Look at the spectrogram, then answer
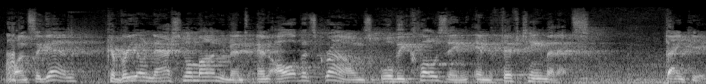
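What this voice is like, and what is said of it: Perfect announcer voice. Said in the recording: “you have that, like, that, you know, perfect announcer voice”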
